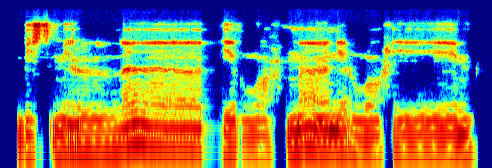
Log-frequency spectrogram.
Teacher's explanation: Sebenarnya itu udah benar, cuman mad tabi'inya yang satu panjang, yang satu pendek gitu.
